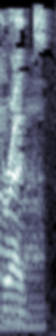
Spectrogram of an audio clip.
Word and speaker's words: Arendt: Arendt.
